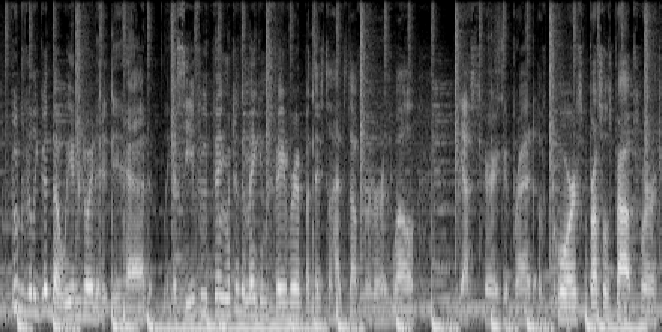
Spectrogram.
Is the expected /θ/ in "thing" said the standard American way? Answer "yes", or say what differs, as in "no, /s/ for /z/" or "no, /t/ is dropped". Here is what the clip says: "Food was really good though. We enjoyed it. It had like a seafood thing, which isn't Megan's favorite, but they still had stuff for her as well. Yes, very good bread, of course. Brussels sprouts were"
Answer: yes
